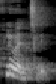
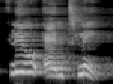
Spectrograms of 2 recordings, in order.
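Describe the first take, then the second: First: The syllables run together without breaks. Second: The syllables are split apart with breaks. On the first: "একসাথে কি হবে?" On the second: "আমি ভেঙে বলছি"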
